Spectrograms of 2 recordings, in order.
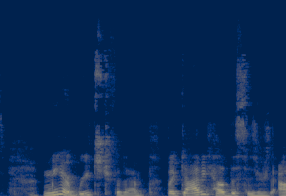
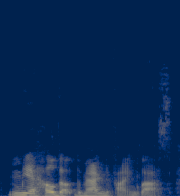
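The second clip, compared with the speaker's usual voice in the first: plain reading voice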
